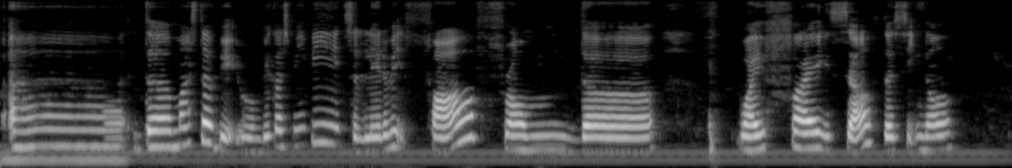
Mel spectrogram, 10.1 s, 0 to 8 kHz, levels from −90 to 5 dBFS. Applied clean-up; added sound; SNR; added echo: classical method log-MMSE.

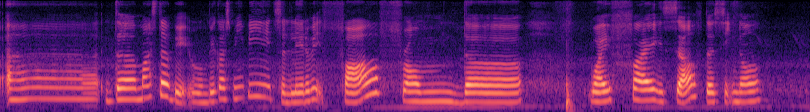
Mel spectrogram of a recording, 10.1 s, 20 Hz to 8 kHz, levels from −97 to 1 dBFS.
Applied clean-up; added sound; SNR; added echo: none; none; none; none.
